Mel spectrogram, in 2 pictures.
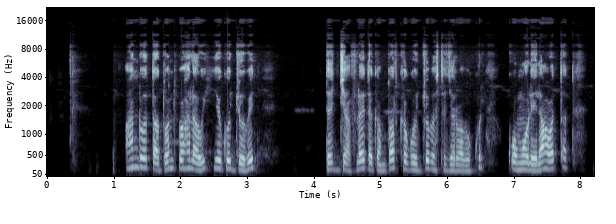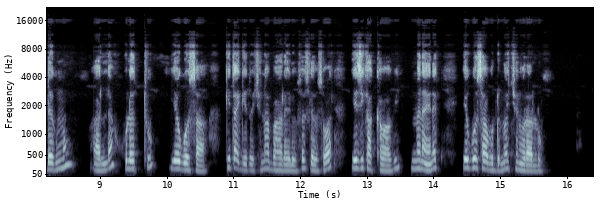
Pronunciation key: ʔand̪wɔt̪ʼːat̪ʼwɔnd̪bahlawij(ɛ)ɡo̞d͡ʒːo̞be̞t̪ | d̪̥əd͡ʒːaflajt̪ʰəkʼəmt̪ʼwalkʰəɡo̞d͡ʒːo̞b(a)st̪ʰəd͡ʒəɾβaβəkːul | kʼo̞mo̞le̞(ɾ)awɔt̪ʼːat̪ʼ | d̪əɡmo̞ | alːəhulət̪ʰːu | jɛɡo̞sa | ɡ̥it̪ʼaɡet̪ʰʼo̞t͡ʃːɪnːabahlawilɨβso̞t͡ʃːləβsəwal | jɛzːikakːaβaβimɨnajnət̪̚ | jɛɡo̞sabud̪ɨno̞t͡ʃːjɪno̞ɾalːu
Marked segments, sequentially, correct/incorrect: correct, incorrect: ə, incorrect: l

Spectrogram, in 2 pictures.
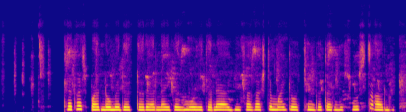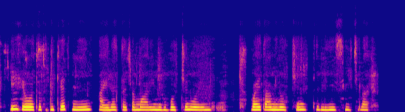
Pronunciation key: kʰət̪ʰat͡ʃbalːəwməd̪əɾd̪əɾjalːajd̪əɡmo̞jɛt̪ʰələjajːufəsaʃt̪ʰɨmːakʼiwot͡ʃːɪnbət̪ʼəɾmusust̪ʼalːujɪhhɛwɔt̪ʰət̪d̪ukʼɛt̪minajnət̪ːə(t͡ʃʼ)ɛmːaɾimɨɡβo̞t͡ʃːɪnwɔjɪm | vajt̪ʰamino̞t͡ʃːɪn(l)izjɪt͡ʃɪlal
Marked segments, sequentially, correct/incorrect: correct, correct

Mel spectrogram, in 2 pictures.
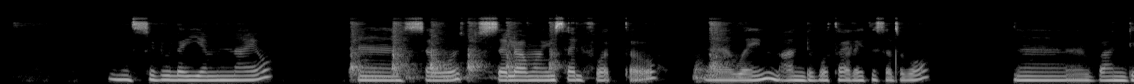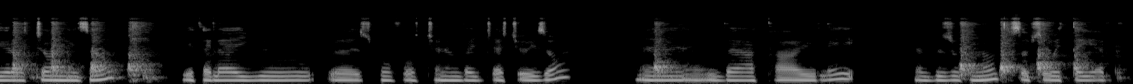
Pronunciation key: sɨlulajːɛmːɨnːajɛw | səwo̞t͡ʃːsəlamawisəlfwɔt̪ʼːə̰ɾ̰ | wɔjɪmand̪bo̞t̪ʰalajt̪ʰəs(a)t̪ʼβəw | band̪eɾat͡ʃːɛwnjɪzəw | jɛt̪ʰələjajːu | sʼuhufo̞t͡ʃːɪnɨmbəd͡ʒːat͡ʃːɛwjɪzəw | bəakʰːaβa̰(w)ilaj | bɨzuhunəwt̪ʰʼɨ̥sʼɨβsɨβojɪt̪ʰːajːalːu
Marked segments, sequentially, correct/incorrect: incorrect: ə, incorrect: β

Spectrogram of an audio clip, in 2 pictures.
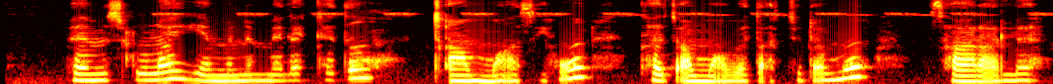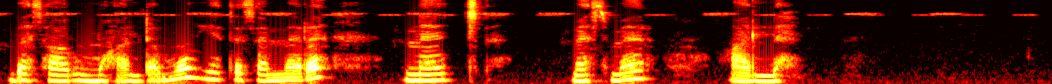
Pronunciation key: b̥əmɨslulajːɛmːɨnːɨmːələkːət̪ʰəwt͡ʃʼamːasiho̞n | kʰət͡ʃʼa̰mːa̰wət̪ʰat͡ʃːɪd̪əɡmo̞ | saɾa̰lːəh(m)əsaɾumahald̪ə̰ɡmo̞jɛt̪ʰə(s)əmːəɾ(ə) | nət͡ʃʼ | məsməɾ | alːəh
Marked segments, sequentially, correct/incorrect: incorrect: b, correct, correct

